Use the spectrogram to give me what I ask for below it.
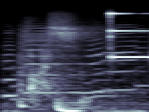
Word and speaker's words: Asen: Well, it's pronounced as Asen.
